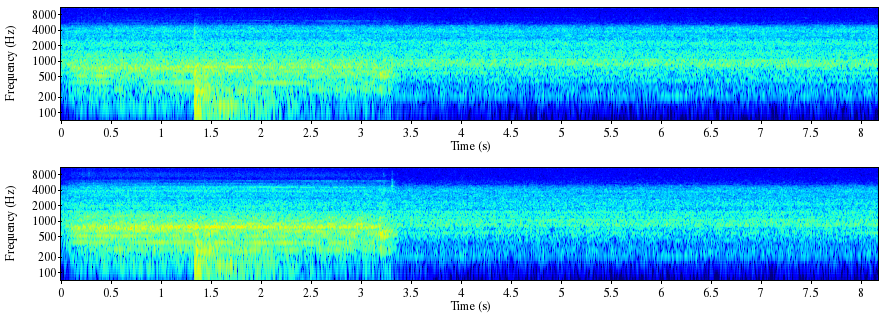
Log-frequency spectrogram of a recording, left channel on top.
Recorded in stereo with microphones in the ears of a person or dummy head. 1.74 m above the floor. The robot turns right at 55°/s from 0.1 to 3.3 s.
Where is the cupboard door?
40° left (ahead or behind), 1.0 m; by 1.8 s 65° left (ahead or behind), 1.0 m.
